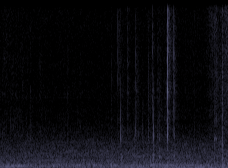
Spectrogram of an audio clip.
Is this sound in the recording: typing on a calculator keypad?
yes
